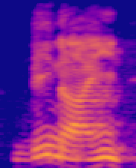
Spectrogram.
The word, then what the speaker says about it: benign: देखिए इसका उच्चारण क्या है? बम दीर्घी का नो आकार ई नो, यानी लेटर बी के बाद 9 लिख दीजिए, NINE, यानी 9 डिजिट लिख दीजिए, वही उच्चारण इसका है।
